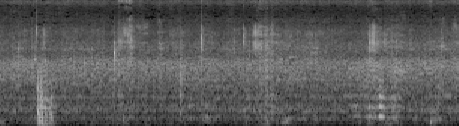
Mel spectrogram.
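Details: Asian honey bees (Apis cerana) of a wild colony droning together during a search for the queen before transfer to a hive box; a low, even hum broken by loud handling thumps at the start and near the end.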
